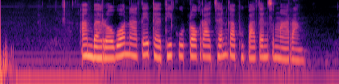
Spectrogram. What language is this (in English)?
Javanese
